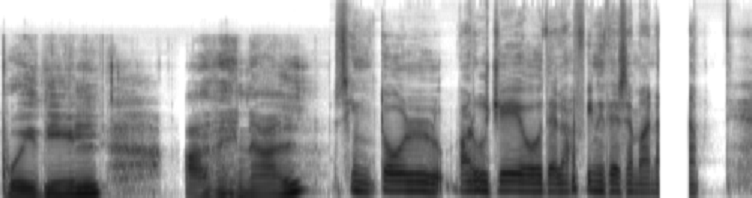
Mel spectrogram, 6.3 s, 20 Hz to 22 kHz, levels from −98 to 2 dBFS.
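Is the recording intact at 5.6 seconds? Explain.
No. A Bluetooth stall runs from 5.49 to 5.74 s, so 5.6 seconds falls inside a gap of about a quarter of a second where the speech drops to silence and then resumes. The likely cause is radio interference delaying packets on the wireless link: the headphones' buffer emptied, playback halted, and it only restarted once the retransmitted audio arrived, leaving this 0.25 s hole in the speech.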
